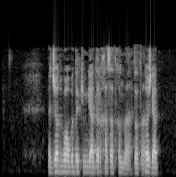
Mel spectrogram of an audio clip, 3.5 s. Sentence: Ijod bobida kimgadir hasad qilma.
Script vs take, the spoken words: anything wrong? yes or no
yes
